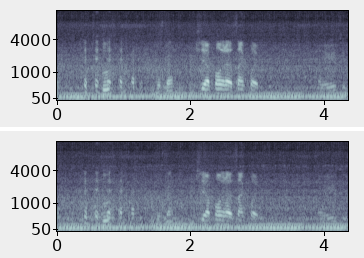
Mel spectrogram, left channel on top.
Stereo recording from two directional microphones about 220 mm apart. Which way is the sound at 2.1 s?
45° left (ahead or behind).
